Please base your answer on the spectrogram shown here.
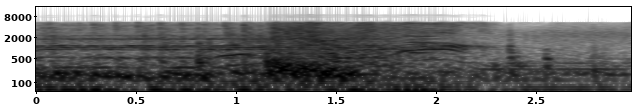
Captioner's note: firebomb blasting; man screams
